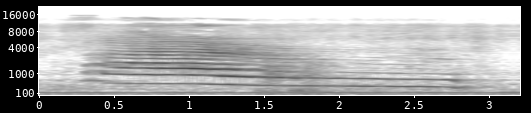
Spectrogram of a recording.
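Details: Domestic cat, the father cat scolding the mother cat: a single drawn-out harmonic meow lasting about two and a half seconds, pitch sliding slowly downward, over a steady low hum.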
